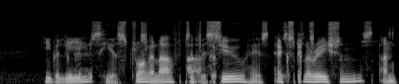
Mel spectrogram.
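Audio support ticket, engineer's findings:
Echo leak: delayed speech copy trailing by 132 ms at 0.65–0.95, 1.39–1.5, 1.84–2.19, 2.81–3.17 and 3.87–3.97 s. Loud on the longer bursts, about 5 dB under direct speech, faint on the short ones. Likely a loudspeaker-side echo canceller passing residual mic pickup back.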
